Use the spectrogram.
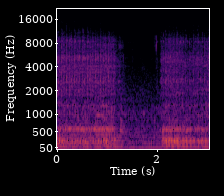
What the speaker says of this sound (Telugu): కింద అనేది ఒక టెన్షన్ కుట్టు వేసేసేయండి.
